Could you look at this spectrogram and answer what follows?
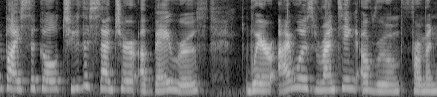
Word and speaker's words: Bayreuth: People have been describing the near-religious acoustic experience of Bayreuth, pronounced by Riot, since its inauguration 150 years ago, this summer with the premiere of Wagner's four-opera epic Der Ring des Nibelungen.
